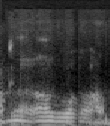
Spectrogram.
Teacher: Lam lafzul jalalah dibaca tebal.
